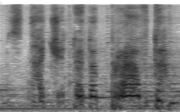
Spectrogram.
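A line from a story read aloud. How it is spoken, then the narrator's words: Whisper. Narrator (Russian): прошептала она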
